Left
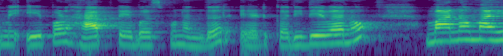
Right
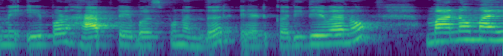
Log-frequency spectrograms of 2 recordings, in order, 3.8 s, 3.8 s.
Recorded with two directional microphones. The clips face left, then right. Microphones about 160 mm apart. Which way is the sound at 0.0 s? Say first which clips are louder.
Left 3 dB; 15° left (ahead or behind).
